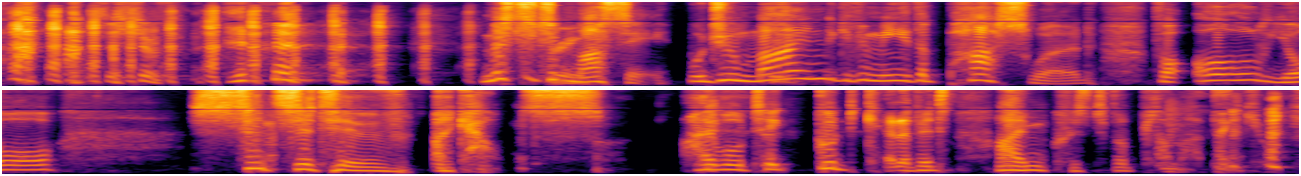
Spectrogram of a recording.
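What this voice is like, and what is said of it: British-accented Christopher Plummer impression. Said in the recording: “the British accent ... For a minute, I thought there was two of you. ... Christopher Plummer ... he still had that British lilt to things”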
